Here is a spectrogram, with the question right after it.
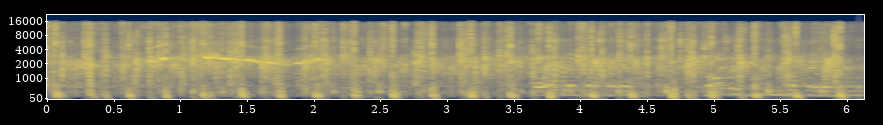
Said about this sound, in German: Ja, und das ist auch der zahlenmäßigste, dickste Block von Leuten, die hier die Sachen möglich machen. Deswegen nochmal dicken Applaus.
